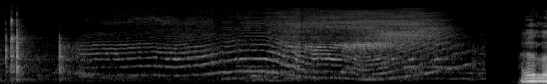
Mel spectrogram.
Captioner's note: door Creaking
